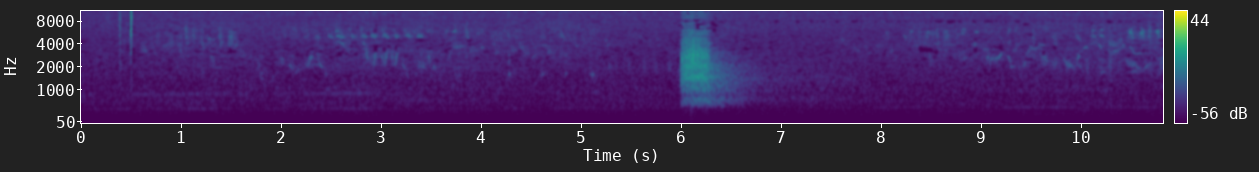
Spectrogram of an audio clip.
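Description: A deer gives a single loud, harsh, bark-like call while small birds chirp faintly in the background.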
